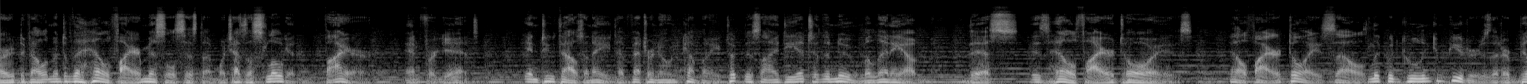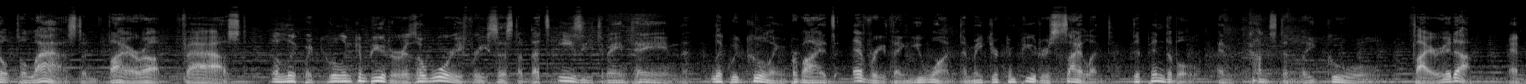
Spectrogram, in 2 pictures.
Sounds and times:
Music: 0.0 - 30.5
Speech: 0.0 - 30.5.

